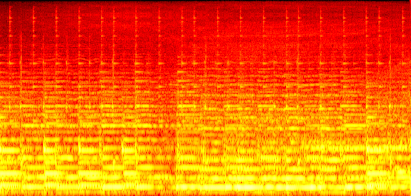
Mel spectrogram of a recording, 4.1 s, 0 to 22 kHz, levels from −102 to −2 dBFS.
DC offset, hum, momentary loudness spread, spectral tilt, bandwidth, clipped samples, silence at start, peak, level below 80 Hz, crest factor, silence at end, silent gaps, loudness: under 0.1%; none; 4 LU; -6.5 dB/octave; 18 kHz; under 0.1%; 0 s; -2 dBFS; -46 dBFS; 14 dB; 0 s; none; -16 LUFS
